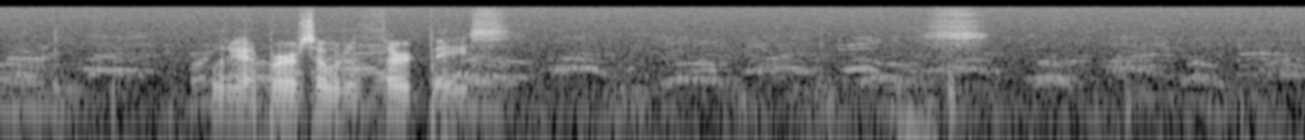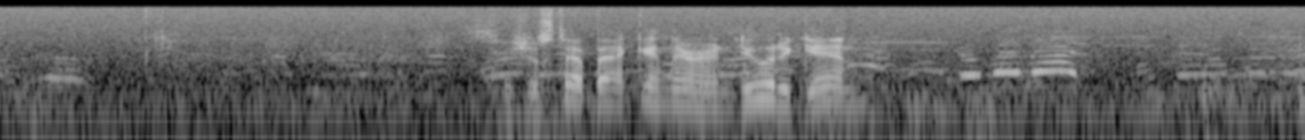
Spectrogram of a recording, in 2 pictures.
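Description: Young women shout and cheer across an open field.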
